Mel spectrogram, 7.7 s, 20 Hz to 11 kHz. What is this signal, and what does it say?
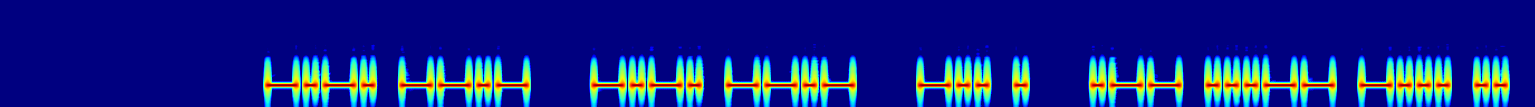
Morse code, heard as a keyed tone, about 25 wpm, 700 Hz. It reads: CQ CQ DE W3BI
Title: Common QSO Phrases Encore 25wpm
